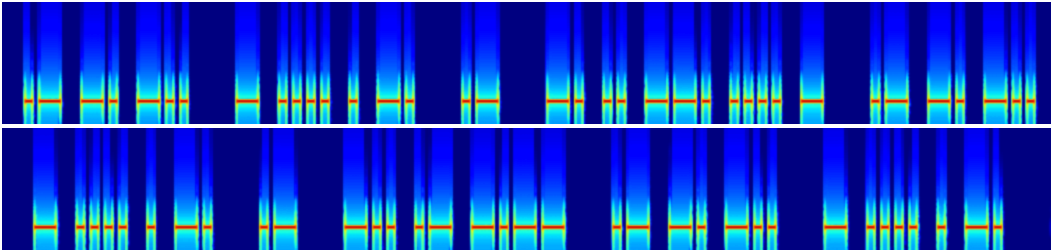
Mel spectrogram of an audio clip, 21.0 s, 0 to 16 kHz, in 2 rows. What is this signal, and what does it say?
Morse code, heard as a keyed tone, about 17 wpm, 700 Hz. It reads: AND THEN A NIGHT AND THEN A DAY AND THEN
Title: A Sound Of Thunder 17wpm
